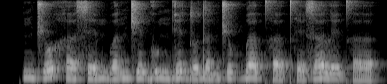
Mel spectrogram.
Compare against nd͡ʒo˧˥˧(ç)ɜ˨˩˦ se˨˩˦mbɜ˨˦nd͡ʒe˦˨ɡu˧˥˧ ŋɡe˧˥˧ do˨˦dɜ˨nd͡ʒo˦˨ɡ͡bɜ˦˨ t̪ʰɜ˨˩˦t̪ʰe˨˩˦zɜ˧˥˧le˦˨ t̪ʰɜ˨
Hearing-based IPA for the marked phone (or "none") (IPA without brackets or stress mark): h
